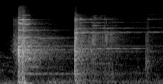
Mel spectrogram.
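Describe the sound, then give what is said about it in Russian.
A glass goblet holding a poisoned drink is smashed: three sharp, bright glassy strikes, each with a high ringing tail. The first is loudest and the last is fainter. “Но ваше здоровье, капитан Григорьев, могло сильно пошатнуться, если бы я не разбил этот бокал с отравленным напитком миледи”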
